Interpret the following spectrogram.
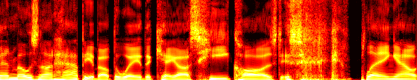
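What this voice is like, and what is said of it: Usual voice. Nothing is said of it.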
